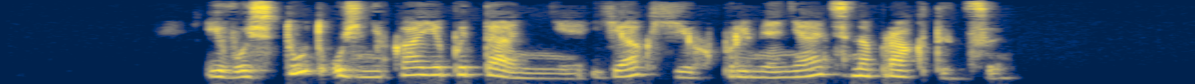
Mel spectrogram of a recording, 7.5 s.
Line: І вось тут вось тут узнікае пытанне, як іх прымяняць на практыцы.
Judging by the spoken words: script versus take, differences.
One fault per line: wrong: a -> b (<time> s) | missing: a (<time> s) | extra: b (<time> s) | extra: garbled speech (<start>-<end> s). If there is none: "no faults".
missing: вось тут (2.0 s)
